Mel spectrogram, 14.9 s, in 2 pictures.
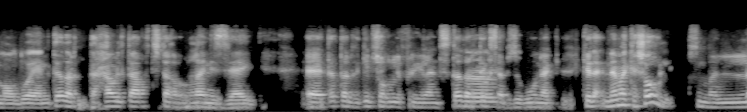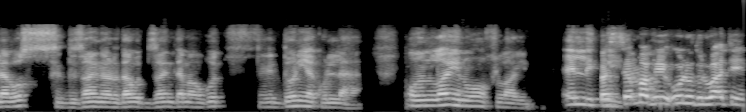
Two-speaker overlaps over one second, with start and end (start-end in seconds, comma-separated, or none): none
